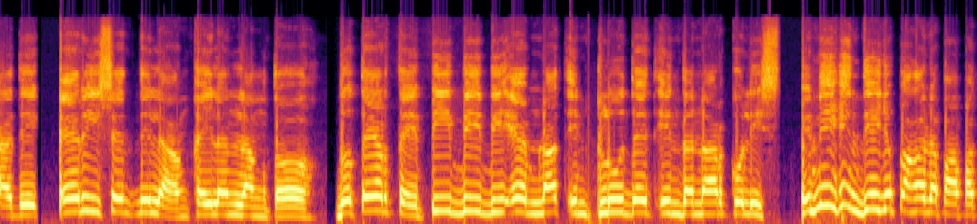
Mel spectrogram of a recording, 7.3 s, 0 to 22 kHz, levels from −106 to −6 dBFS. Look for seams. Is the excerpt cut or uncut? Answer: cut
